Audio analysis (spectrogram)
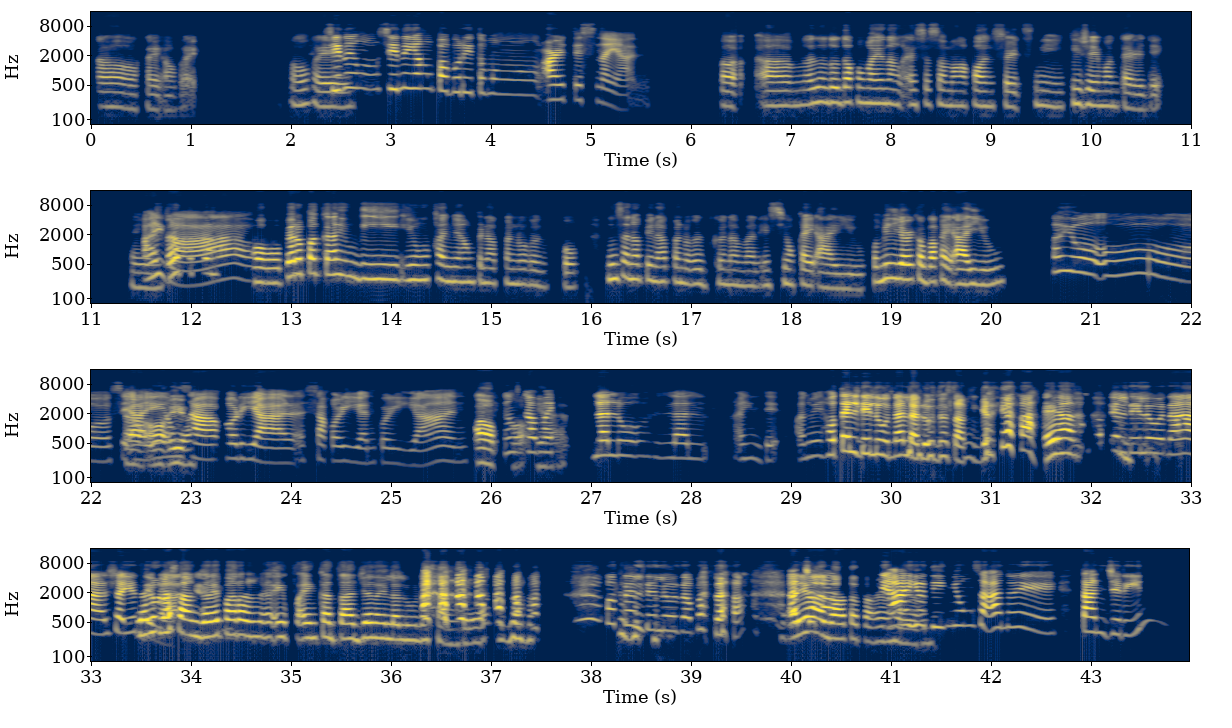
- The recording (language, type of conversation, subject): Filipino, unstructured, Sino ang paborito mong artista o banda, at bakit?
- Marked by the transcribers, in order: tapping; laugh; other background noise; laugh; chuckle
